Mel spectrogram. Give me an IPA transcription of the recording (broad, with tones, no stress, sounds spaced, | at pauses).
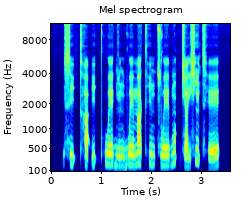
s i˨ ʔ kʰ a˨ ʔ i˦ ʔ pʰ w e˧ ɡ ĩ˨˩ n b w e˧ m a˥˧ kʰ i˧ m t͡s w e˧ b ɔ̃˦ k̚ ɕ a˨˩ j ɕ ĩ˥˧ t͡sʰ e˨˦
